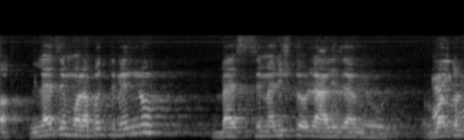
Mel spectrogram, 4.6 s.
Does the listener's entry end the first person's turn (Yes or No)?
No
